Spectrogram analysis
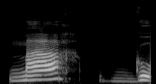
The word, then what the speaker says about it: Margot: ce prénom et donc quoi qu'il arrive no matter how we write this name on va dire o à la fin Margot o t a x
